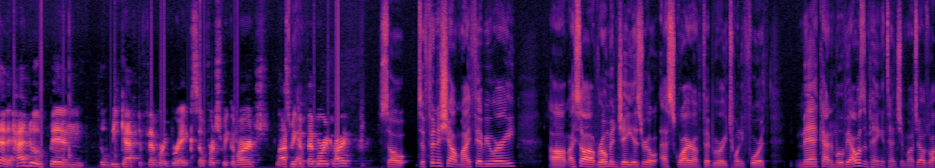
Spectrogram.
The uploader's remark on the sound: record the show during a blizzard so there are some audio issues with some terrible internet issues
